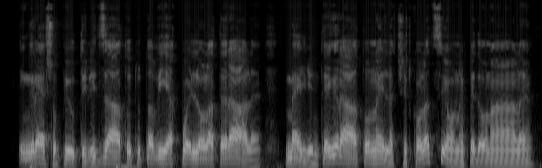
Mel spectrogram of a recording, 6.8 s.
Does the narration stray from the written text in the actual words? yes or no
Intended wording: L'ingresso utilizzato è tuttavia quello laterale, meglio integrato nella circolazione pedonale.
yes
